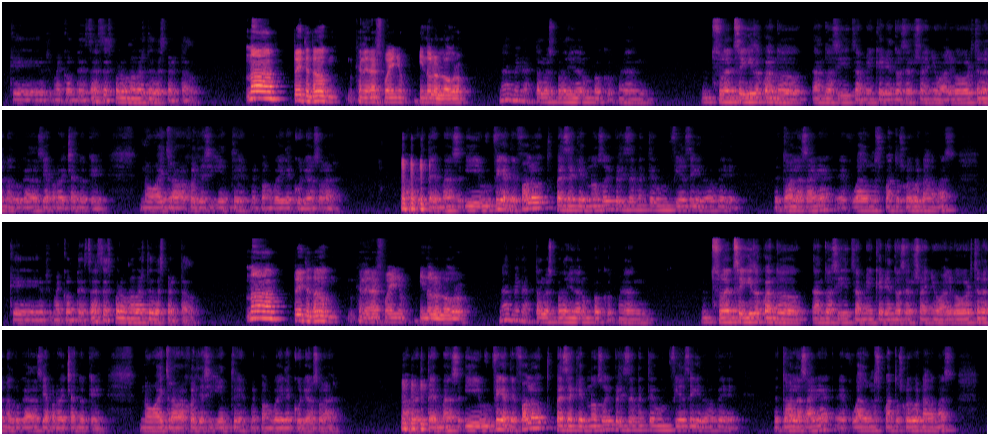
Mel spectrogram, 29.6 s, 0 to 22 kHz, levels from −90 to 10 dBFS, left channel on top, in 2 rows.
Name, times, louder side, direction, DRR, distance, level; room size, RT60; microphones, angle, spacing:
voice 1, 0.1-2.9 7.5-9.7 10.5-19.8 20.8-25.8 26.4-29.1, right 2 dB, 50° right, 0.6 m, -37 dB
voice 2, 3.7-5.0 5.3-6.9 20.8-20.9, left 4 dB, 85° left, 0.5 m, -29 dB
4.4 x 2.2 x 2.4 m
head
